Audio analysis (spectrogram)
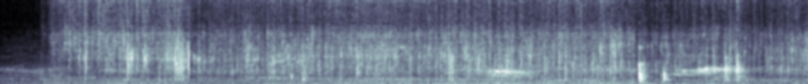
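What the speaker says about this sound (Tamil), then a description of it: "கருவேப்பிலையை நல்லா மொறுமொறுப்பாக வறுத்துக்கணும்" Curry leaves hitting a little hot oil in a kadai burst into a crackling sizzle, then keep popping and spitting with scattered sharp crackles and a few stirring clicks, close up and fairly soft.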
